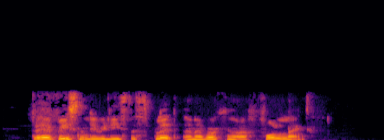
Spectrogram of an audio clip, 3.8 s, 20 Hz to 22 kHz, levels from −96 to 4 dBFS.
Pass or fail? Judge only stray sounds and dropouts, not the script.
pass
